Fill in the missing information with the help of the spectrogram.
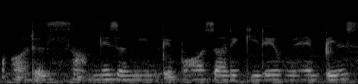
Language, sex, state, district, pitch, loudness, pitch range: Hindi, female, West Bengal, Jalpaiguri, 215 Hz, -38 LUFS, 210-220 Hz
